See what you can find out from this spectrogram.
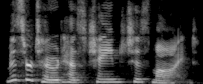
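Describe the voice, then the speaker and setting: Woman voicing a stern, solemn storybook badger, bright and raised. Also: a little high, big pitch swings, a little slow, exaggerated voice. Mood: commanding. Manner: commanding, formal. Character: stern, solemn male badger taking charge. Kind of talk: children's storybook character reading.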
